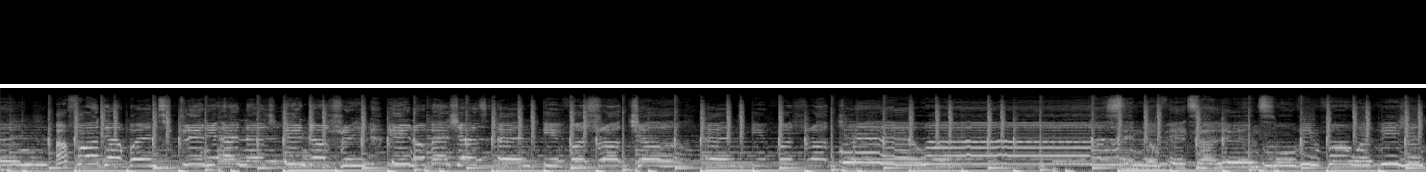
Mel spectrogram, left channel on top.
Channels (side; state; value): left; silent; digital silence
